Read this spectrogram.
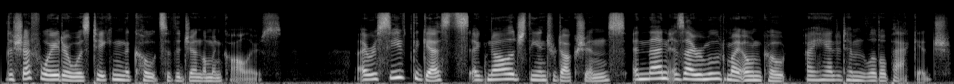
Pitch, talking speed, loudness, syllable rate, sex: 210 Hz, 200 wpm, -18 LUFS, 6.1 syllables/s, female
